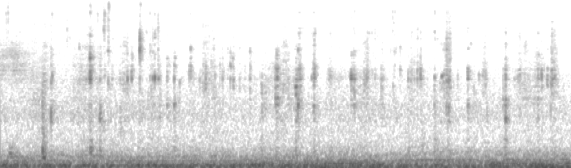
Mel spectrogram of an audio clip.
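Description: A person chewing a forkful of shepherd's pie, with small irregular wet clicks and smacks of the mouth, over a low steady rumble.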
